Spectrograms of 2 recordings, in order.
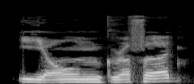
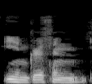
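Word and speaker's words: Ioan Gruffudd: I had to look up how to pronounce his name, because it looks like Ion Gruffudd, but it's Ian Griffin in America.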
